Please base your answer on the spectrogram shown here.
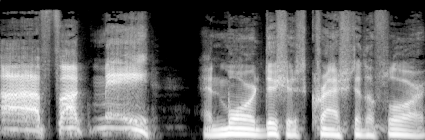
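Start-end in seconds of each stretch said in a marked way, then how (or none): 0.0-1.5 very high, ragged, raspy screech. Blinded and stumbling to the kitchen sink, a man screeches. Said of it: "He screeched".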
